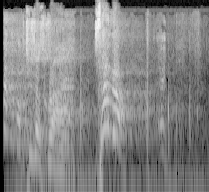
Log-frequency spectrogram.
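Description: A man groans while lying on the floor.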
